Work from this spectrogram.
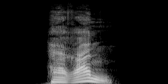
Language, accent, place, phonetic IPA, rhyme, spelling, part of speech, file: German, Germany, Berlin, [hɛˈʁan], -an, heran, adverb, De-heran.ogg
- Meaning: near, close to the speaker, over to (to the direction of the speaker or an object)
